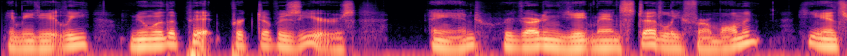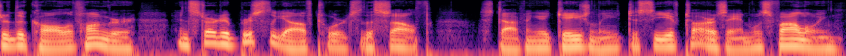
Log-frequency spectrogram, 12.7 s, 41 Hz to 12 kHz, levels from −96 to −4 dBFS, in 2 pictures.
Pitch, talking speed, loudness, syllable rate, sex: 105 Hz, 185 wpm, -19 LUFS, 6.1 syllables/s, male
